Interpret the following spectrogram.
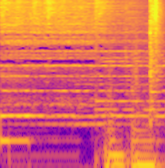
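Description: Live instrumental jazz-hop band with guitar, electric bass, keys and drums playing. Held chords die away, and about a second in a low bass line and drums come in.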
